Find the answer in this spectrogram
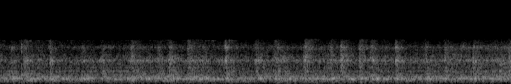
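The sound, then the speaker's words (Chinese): Trams running in front of a small house, growing in number, heard as a steady, continuous mechanical rumble with a low hum and rattling texture that holds at an even loudness throughout, with no voices. “又过了不知多少时间，在小房子的门前出现了有轨电车，渐渐多起来的有轨电车。”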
